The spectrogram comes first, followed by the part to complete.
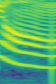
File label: voiceclip sad short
